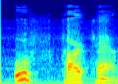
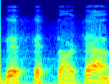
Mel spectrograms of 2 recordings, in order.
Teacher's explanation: And by the way, that's why we don't say, when you have m, b, p, you don't say v, it's always u. A v always changes to u in front of m, b, p, because you can't get your mouth closed again after the v. · Shown in: first take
